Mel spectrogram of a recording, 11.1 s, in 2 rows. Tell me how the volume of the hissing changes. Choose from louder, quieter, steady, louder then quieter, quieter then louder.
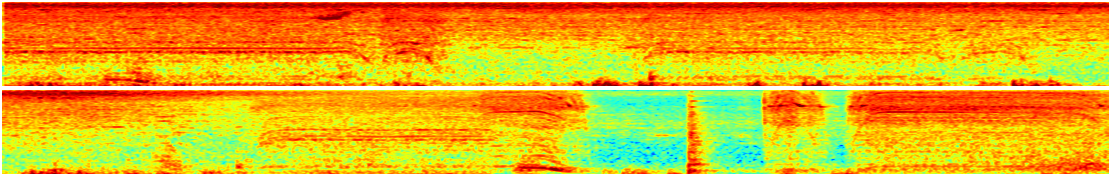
quieter.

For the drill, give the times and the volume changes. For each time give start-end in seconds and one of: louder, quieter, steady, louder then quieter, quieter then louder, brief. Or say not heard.
0.0-11.0 quieter then louder.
